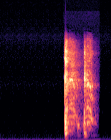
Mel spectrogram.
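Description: A man coughs twice in quick succession, two short coughs a little over a second in.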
